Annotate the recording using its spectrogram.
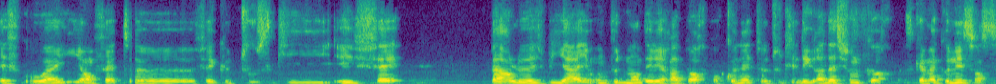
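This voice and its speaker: The voice has a dark, mellow tone and big swings in loudness. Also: man. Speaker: webinar participant. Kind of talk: webinar participant remarks. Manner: halting.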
